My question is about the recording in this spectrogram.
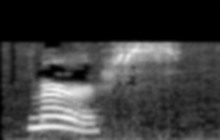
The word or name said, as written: Moers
